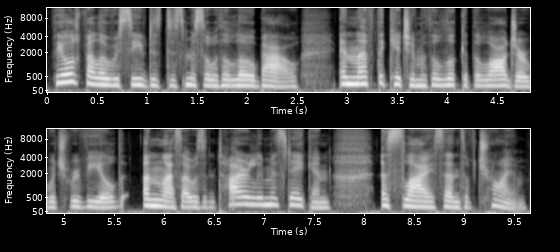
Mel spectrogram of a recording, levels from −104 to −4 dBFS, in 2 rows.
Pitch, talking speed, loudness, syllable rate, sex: 195 Hz, 200 wpm, -19 LUFS, 4.8 syllables/s, female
